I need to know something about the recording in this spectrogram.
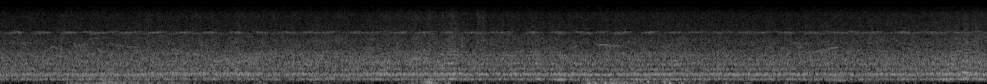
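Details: A steady wash of bee buzzing, thick and unchanging, with soft low thumps scattered through it.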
